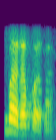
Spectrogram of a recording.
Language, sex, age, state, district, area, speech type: Marathi, female, 45-60, Maharashtra, Pune, urban, conversation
